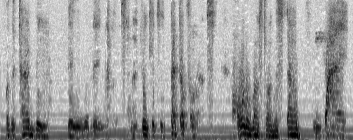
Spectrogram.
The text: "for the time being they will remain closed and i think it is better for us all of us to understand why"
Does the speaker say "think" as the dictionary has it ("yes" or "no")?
yes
